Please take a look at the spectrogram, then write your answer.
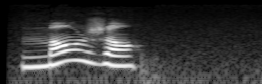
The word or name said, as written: Mangeant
